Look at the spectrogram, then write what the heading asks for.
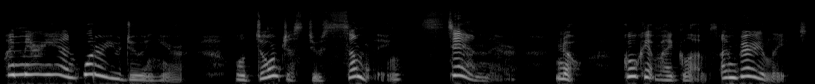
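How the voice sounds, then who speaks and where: A woman voicing a fussy, flustered male rabbit in a children's storybook, giving sharp, firm orders in a hurry. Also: high-pitched, very animated, creaky, dry recording, voice pushed up, exaggerated voice. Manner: sharp, firm, hurried exclamations.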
